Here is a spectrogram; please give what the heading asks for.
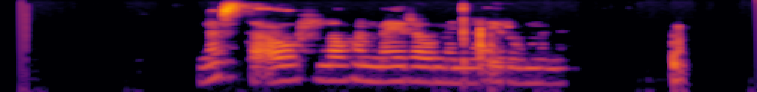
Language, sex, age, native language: Icelandic, female, 40-49, Icelandic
